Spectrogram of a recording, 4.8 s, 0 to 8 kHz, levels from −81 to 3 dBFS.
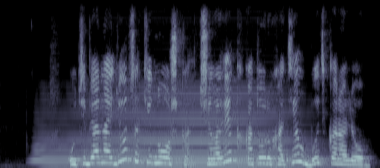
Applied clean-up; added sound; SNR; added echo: none; Wind instrument, woodwind instrument; 8 dB; none.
